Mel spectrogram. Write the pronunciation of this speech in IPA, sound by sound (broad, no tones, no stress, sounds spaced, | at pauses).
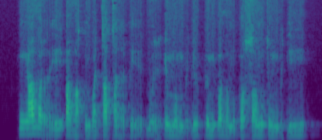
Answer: ŋ e ðˤ o r i ʔ e ðˤ ʏ tˤ m b ʉ t ʏ tˤ i r p i r ɓ u r ɗ ʏ m o m b ʏ ɗ ʉ p ʏ m ɓ ʉ ðˤ ʉ m k͡p u sˤ ø m t u m b ʏ ɗ i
